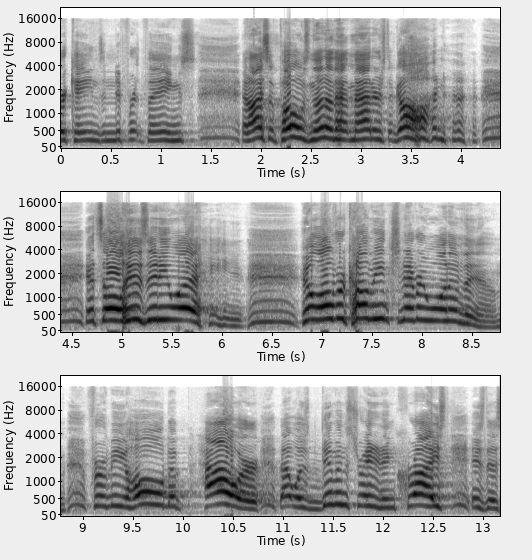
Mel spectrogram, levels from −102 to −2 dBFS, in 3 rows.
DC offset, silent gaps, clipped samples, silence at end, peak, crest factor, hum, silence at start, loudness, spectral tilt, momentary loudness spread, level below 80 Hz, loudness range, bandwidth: under 0.1%; none; 0.4%; 0 s; 0 dBFS; 12 dB; none; 0 s; -12 LUFS; -4 dB/octave; 18 LU; -54 dBFS; 4 LU; 16 kHz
